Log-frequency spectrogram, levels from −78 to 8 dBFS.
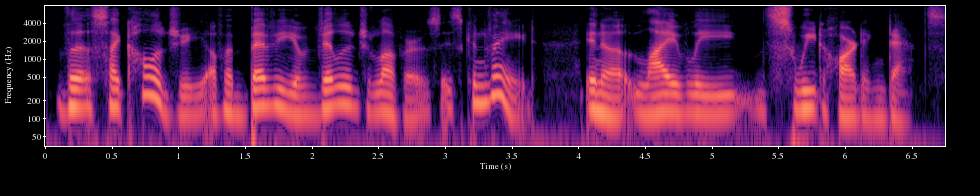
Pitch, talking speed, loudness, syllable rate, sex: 135 Hz, 140 wpm, -19 LUFS, 4.6 syllables/s, male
